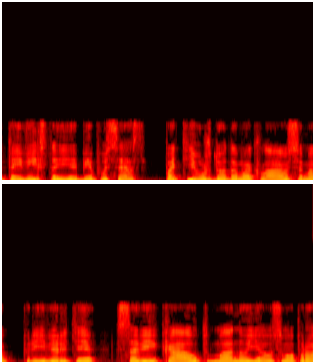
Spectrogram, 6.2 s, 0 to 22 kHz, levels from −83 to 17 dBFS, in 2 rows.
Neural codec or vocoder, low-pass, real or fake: none; 7.2 kHz; real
